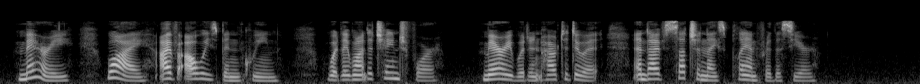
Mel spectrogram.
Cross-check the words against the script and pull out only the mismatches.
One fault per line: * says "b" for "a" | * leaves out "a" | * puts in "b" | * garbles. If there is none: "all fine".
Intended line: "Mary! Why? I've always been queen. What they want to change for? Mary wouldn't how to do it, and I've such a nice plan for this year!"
all fine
